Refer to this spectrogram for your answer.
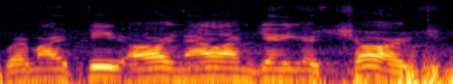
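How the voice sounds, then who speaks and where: With audible room echo and noticeable background noise, a man speaks at a fairly slow pace with fairly even intonation. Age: 80s+. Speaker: anchorage community preacher. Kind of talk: informal sermon. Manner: impassioned.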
